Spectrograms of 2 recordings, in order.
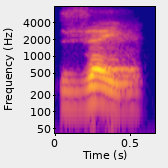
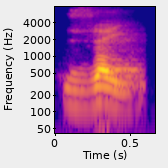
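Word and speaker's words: زاي: harus kita fokuskan adalah cara pengucapan huruf za, ya, huruf zai. Huruf apa? Huruf zai, za, ya. Di mana letak makhrajnya yang telah kita pelajari adalah kepala lidahnya diturunkan ke gigi seri bawah. Za, ya.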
